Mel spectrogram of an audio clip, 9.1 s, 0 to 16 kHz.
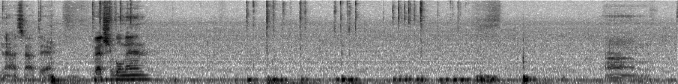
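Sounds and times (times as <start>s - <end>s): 
speech: 0.2s - 2.1s
typing on a computer keyboard: 3.3s - 6.3s.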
